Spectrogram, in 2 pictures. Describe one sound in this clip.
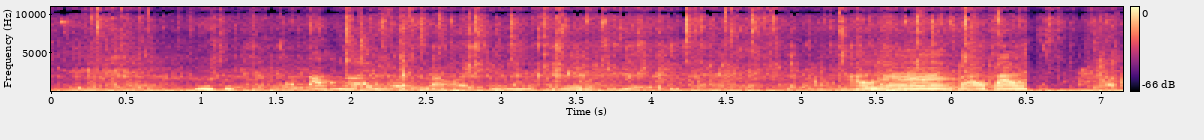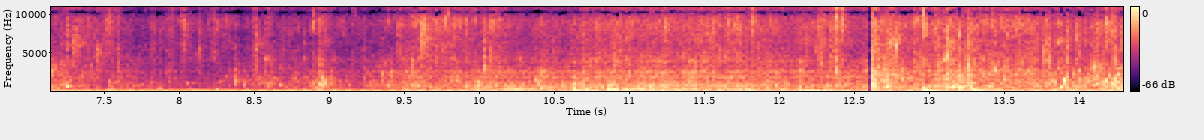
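Water splashes and laps as children move in a pool.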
